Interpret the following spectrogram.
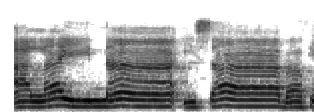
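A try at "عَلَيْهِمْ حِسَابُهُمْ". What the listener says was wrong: Hi, jangan i. Hanya selalu ke i. Hi, jangan i. Alaina hisab. Ya hi, jangan i ya. Hi.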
